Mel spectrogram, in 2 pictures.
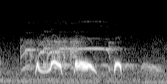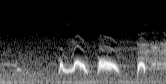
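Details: Vietnamese spotted dove with a high 'giọng son' voice, starting to sing strongly: two repeated three-note coo phrases a few seconds apart, each a wavering note, a long held note and a short end note, with a faint whistle from another bird.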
